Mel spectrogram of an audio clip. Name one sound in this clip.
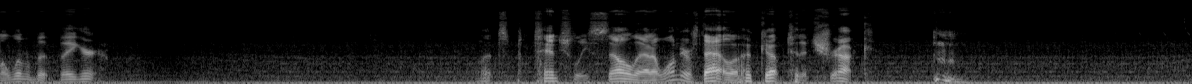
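A tractor engine hums steadily at idle.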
